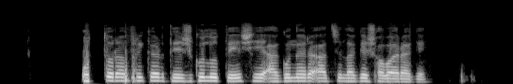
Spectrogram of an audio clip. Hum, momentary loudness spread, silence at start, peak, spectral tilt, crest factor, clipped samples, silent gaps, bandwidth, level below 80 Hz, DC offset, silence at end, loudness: none; 5 LU; 0.8 s; 0 dBFS; -8 dB/octave; 14 dB; under 0.1%; none; 7 kHz; -52 dBFS; under 0.1%; 0.9 s; -15 LUFS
